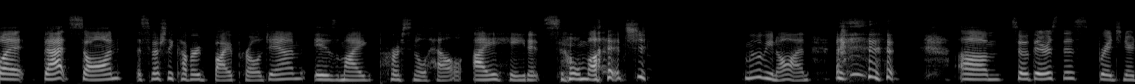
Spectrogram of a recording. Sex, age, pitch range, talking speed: female, 10-29, 210-255 Hz, 130 wpm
